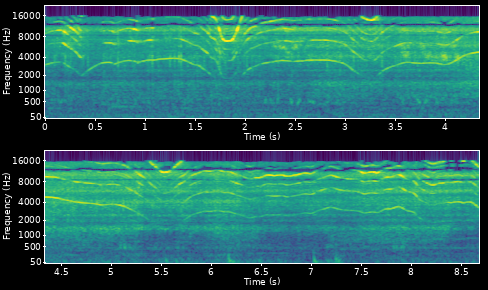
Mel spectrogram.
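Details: High-pitched whine rising and falling as the drill speeds up and slows; dental drill cutting a bone trough around a tooth broken off flush at gum level, exposing it for extraction ahead of an implant.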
